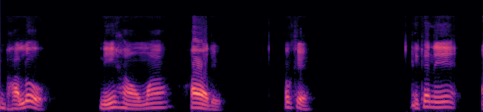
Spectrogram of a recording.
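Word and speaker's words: 你好: যে হ্যালো কিভাবে বলতেছে চাইনিজরা হ্যালো চাইনিজ কি নি হাও যখন দুইটা থার্ড টুন থাকে তখন প্রথমটা সেকেন্ড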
